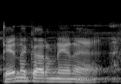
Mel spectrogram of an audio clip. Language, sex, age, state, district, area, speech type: Sanskrit, male, 60+, Tamil Nadu, Tiruchirappalli, urban, spontaneous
